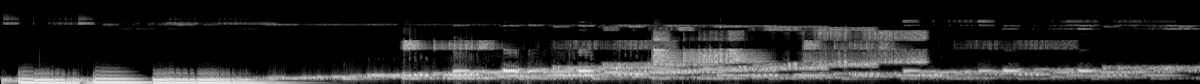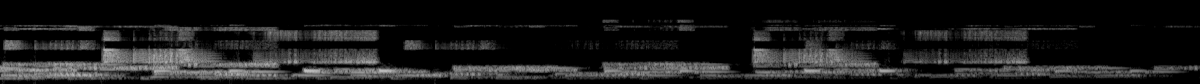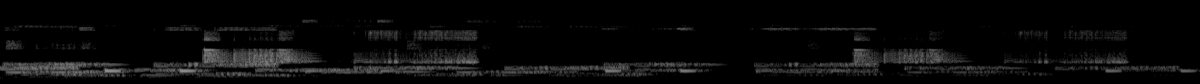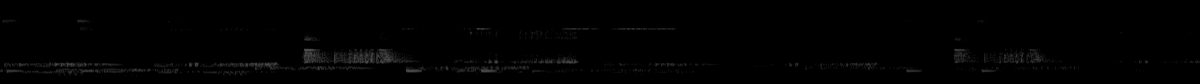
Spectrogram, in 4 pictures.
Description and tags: DISTOPIA LOOPZ PACK 01 is a loop pack. the tempo can be found in the name of the sample (80, 100 or 120) . Each sample was created using the microtonic VST drum synth with added effects: an amp simulator (included with Cubase 5) and Spectral Delay (from Native Instruments). Each loop has a long spectral delay tail and has quite some distortion. The length is an exact amount of measures, so the loops can be split in a simple way, e.g. by dividing them in 2 or 4 equal parts.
